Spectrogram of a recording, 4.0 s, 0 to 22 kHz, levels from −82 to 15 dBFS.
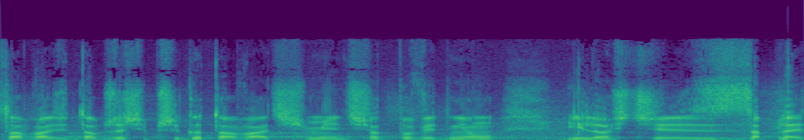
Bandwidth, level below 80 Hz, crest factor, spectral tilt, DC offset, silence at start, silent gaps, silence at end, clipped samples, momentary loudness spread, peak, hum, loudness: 16 kHz; -50 dBFS; 16 dB; -1.5 dB/octave; under 0.1%; 0 s; none; 0 s; under 0.1%; 4 LU; 0 dBFS; none; -14 LUFS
